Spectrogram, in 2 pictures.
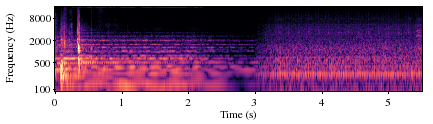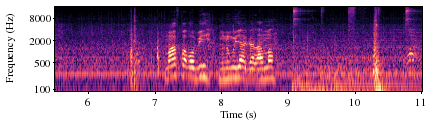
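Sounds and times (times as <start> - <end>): background music: 0.0 - 3.0, 9.1 - 11.0
car engine idling: 3.0 - 11.0.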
